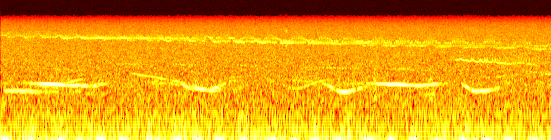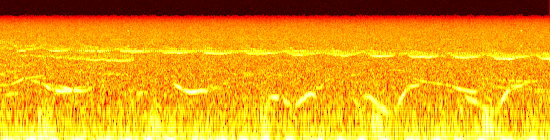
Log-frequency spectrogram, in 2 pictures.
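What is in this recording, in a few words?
bearded seal, Bering Strait; Sounds of the Arctic Ocean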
